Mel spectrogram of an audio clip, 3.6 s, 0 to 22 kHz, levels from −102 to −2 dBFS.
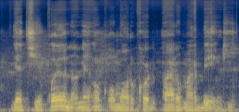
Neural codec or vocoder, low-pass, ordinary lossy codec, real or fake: codec, 44.1 kHz, 7.8 kbps, Pupu-Codec; none; none; fake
